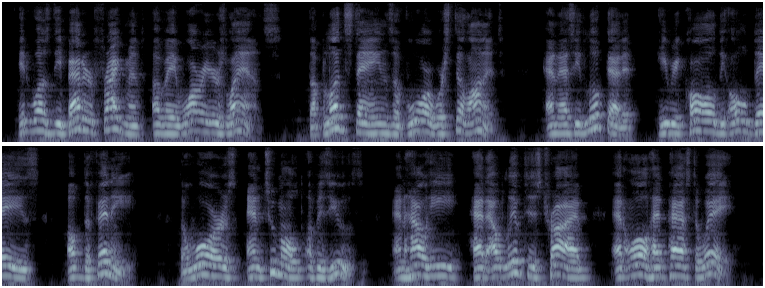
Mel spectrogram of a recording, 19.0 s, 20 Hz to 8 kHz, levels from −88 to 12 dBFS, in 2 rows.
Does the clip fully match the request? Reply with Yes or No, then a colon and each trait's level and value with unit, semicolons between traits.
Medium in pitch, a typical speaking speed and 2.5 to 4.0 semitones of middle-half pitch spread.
Yes: medium, 155 Hz; average, 160 wpm; average, 3.7 semitones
